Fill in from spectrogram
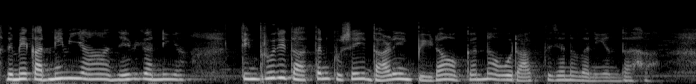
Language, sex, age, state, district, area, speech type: Dogri, female, 30-45, Jammu and Kashmir, Reasi, rural, spontaneous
